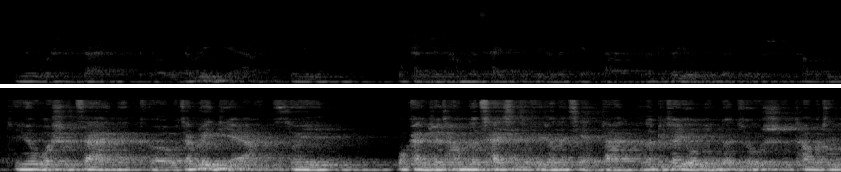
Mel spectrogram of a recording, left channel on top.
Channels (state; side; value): quieter; left; 30.1 dB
